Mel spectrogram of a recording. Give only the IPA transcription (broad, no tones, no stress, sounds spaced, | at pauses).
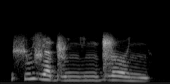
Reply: ʃ ʊ ʑ ɑ ɖ͡ʐ u ɲ ɛ ɲ ɖ͡ʐ ʌ ɲ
